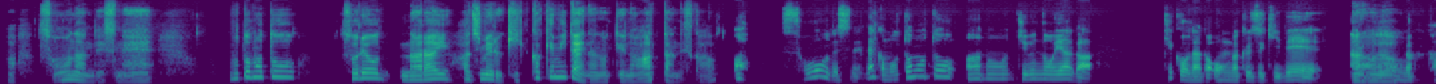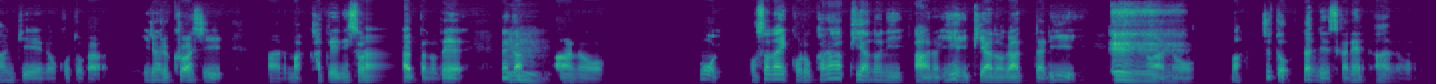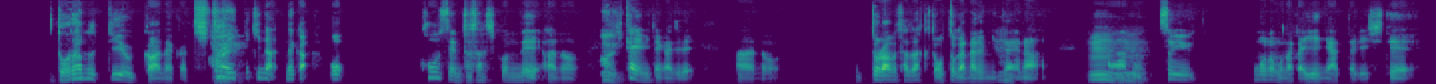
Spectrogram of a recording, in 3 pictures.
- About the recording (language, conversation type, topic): Japanese, podcast, 最近ハマっている趣味は何ですか？
- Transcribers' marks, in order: distorted speech; other background noise; tapping; unintelligible speech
